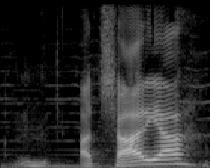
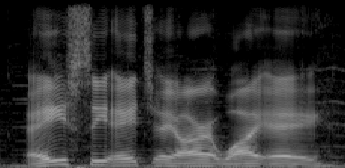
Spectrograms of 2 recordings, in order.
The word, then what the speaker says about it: Acharya: right next hopeless masquerade acharya i don't know that word actually a-c-h-a-r-y-a a-c-h-a-r-y-a a 20-22 film pronunciation please acharya acharya okay it's actually it actually sounds like it's spelt that's impressive according to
